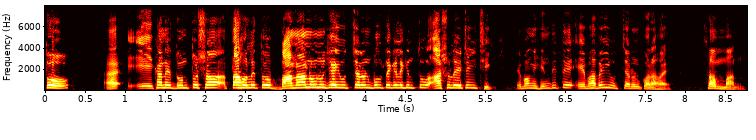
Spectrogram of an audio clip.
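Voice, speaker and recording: A man's voice: extremely high pitch, a little fast, sharp tone, dry recording. A man giving a pronunciation lesson, explaining step by step and repeating words to demonstrate them. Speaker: language teacher.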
